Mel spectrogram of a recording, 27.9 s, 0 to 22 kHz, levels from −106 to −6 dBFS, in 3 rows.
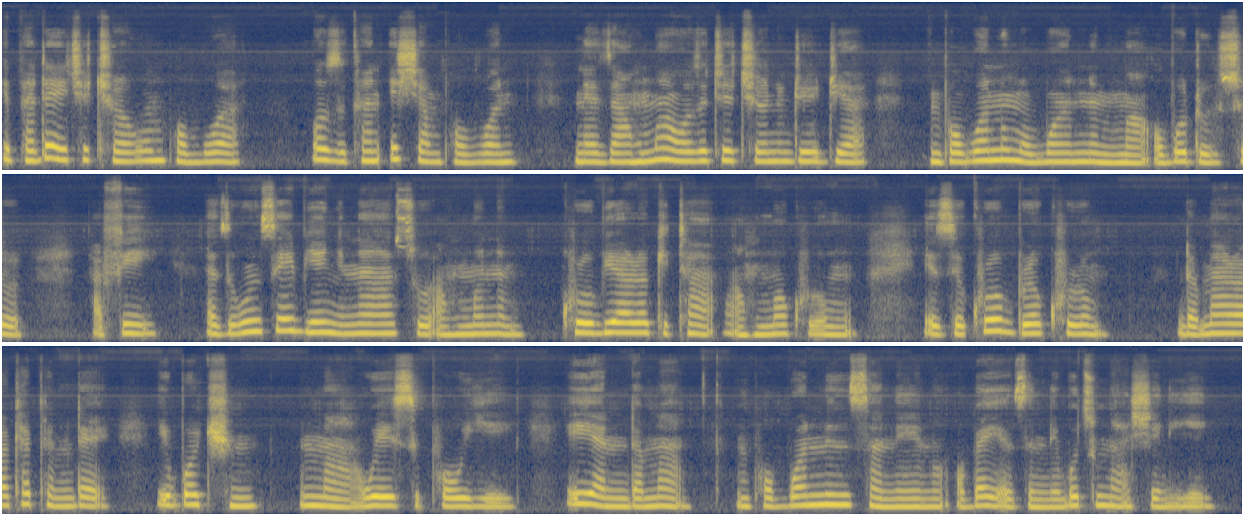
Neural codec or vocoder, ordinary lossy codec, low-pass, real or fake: none; none; none; real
